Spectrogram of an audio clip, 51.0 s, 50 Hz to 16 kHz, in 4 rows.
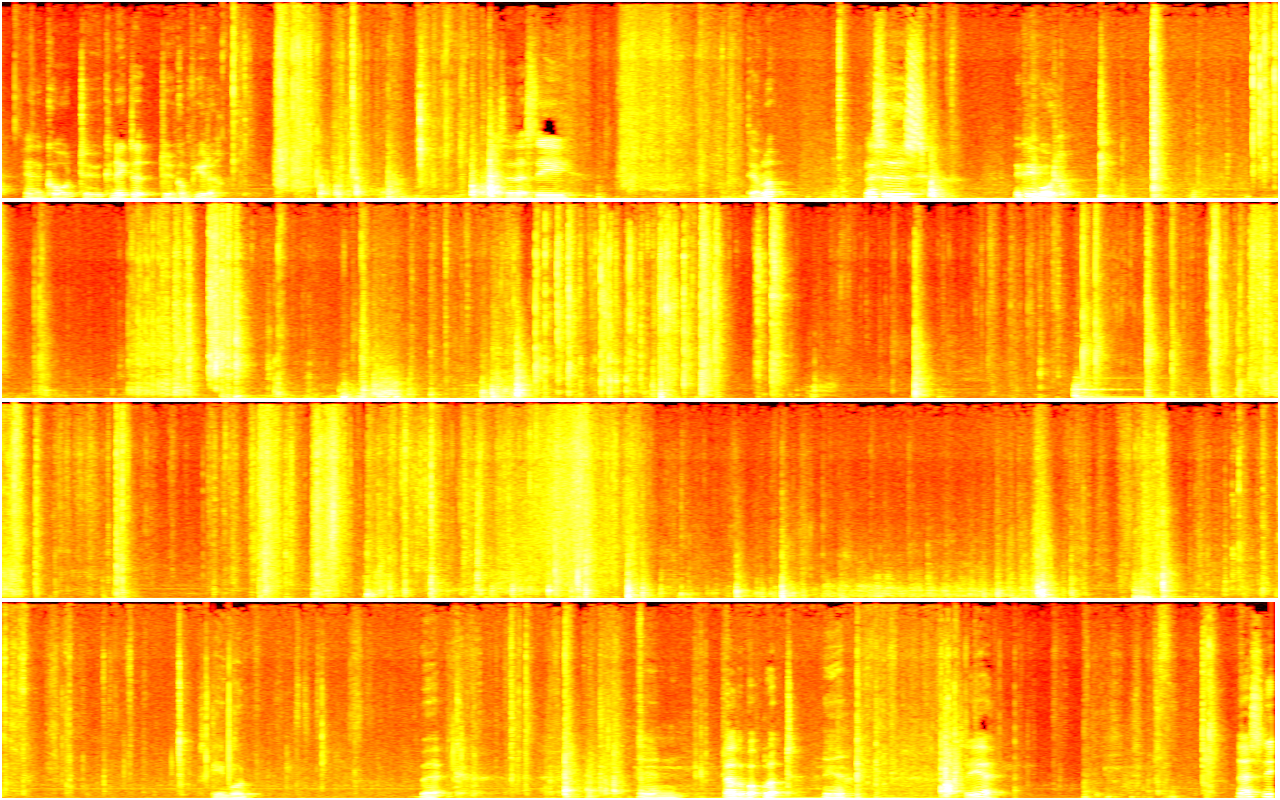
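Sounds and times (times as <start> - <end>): packaging crinkling and tearing: 2.2 - 4.7, 12.5 - 15.5, 16.3 - 23.5, 24.2 - 32.6, 36.7 - 42.0, 42.8 - 45.5.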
